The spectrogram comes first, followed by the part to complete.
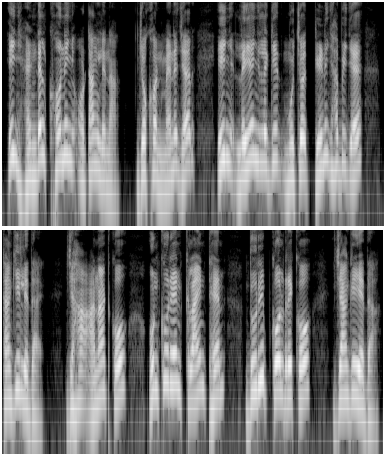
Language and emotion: Santali, angry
